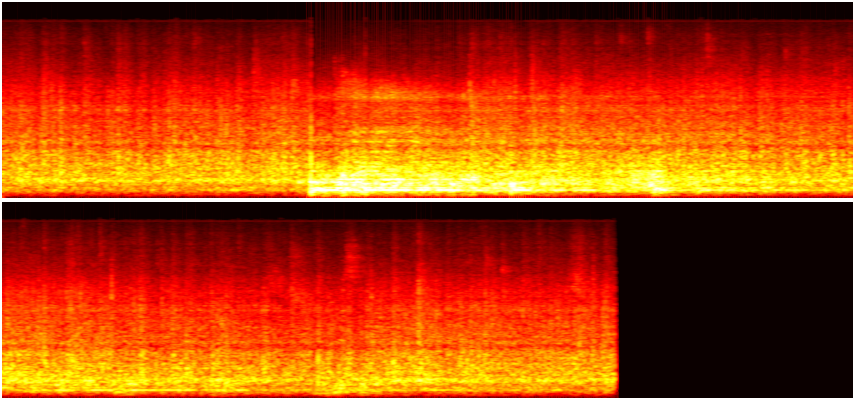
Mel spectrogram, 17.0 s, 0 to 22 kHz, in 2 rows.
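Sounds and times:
steady rain: 0.0s - 14.7s
thunder rolling: 3.0s - 14.6s
low steady hum: 3.1s - 13.7s.

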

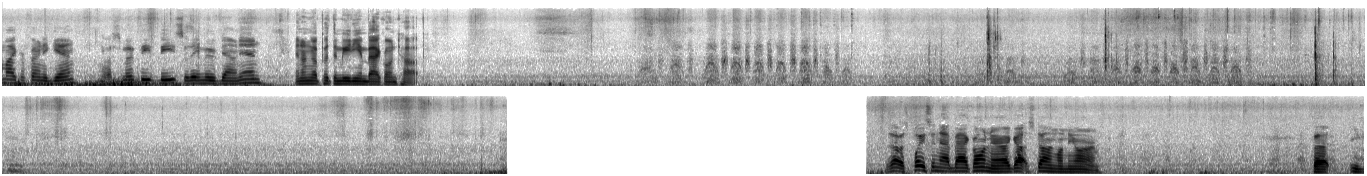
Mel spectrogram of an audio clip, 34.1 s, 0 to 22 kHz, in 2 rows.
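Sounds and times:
bees buzzing: 2.8s - 23.3s, 27.9s - 34.0s.

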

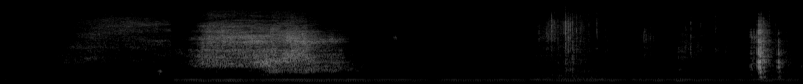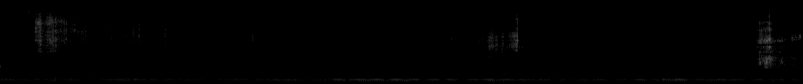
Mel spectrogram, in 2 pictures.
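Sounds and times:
nori and cellophane crinkling: 5.3s - 10.7s.

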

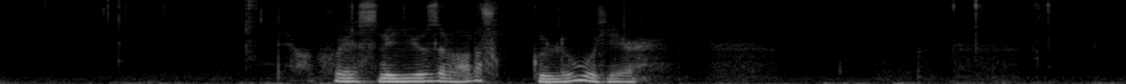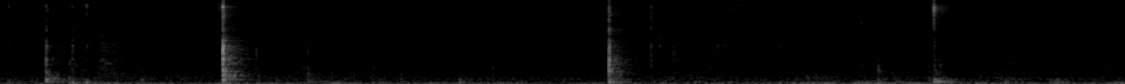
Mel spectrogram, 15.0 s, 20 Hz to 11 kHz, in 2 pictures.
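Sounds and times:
small ticks: 0.2s - 2.5s.

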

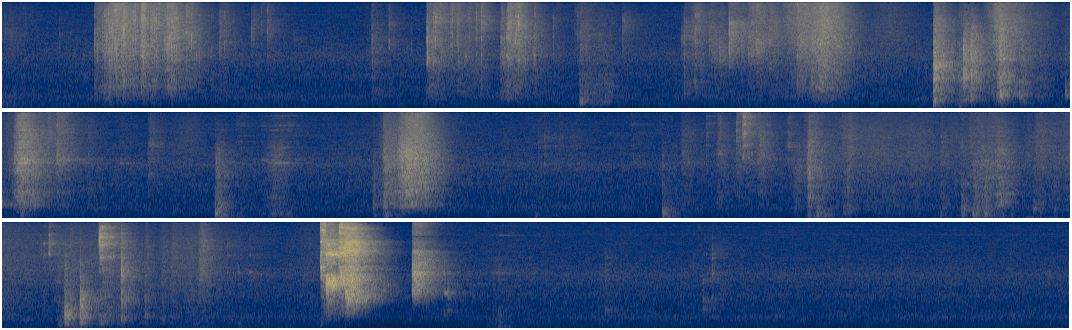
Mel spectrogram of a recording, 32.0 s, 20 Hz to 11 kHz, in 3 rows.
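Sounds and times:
rustling and crinkling handling noise: 0.9s - 2.8s, 3.6s - 12.8s, 17.4s - 24.0s.

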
